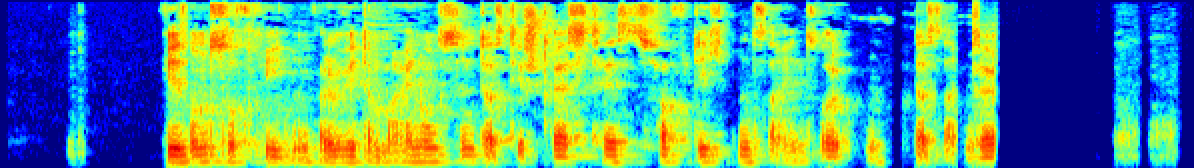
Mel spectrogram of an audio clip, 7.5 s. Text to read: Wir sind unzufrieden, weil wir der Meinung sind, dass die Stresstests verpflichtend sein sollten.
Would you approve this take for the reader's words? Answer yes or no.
no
